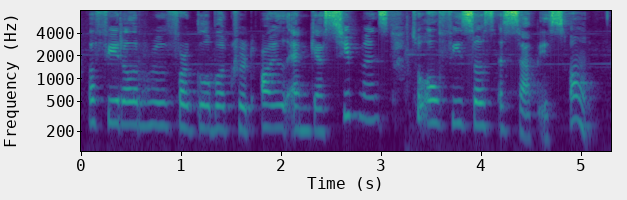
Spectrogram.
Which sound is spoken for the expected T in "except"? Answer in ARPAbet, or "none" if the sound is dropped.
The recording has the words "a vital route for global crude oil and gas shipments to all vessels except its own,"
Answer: none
